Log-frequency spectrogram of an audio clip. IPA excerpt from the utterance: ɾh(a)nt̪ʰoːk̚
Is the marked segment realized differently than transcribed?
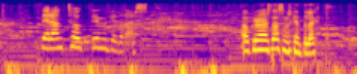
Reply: no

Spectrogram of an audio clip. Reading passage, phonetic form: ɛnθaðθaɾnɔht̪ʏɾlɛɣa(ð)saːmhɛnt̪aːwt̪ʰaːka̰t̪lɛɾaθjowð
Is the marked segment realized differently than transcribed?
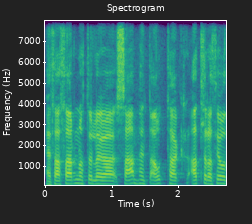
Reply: yes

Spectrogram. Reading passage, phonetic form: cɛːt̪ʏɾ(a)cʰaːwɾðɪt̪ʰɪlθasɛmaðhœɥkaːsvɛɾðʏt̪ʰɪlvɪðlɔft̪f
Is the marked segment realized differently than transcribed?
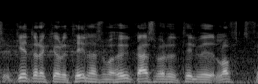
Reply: no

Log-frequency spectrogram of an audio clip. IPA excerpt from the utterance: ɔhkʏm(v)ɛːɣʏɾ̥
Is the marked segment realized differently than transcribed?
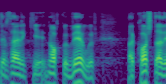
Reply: no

